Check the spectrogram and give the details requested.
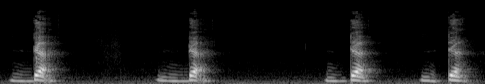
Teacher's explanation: Keeping that tension from the previous exercise, shape the tip of your tongue like a cup and lift it towards the palate. And when you say D, it should sound like this. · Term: Retroflex D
